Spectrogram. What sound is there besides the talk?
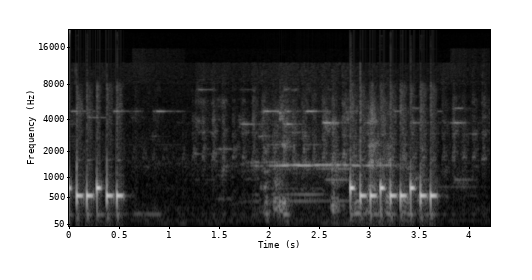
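telephone ringing, incoming call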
